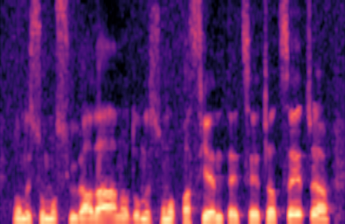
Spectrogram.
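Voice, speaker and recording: A fairly quick pace and ordinary pitch variation over noticeable background noise. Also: man. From Belgium. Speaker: director of a digital transformation network, panelist. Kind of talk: panel discussion. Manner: hesitant, many fillers and restarts.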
